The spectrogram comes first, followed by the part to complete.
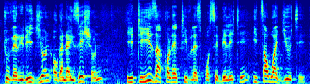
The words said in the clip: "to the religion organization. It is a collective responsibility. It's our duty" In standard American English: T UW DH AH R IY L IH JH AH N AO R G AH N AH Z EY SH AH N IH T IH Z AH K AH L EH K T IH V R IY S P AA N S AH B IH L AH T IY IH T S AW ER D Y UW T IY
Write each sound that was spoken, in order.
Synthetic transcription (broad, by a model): T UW DH AH R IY L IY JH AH N AO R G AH N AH Z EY SH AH N IH T IH Z AH K AH L EH K T IH V L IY S P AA S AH B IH L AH T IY IH T S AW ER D Y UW T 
